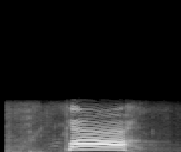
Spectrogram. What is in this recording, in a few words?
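"weng1", Mandarin Chinese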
